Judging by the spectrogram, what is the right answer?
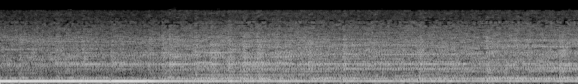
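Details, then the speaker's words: Engine overrun: held at a steady screaming high rev with constant drone, not shutting off with the key turned off; runaway engine. "เ่เลยไม่พี่หนูบิดแล้วแต่มันไม่ดับอ่ะพี่มันไม่ดับ"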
